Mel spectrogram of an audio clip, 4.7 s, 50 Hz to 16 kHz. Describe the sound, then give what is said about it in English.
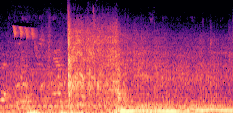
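A car engine cranks and catches, then settles into a steady hum that carries through to the end, as a small caravan of cars with about 20 people sets off from rural Redding, California, on a mild June day in 2018. Faint background voices and a brief high chirp sit underneath. “It's a small caravan's worth of cars with about 20 people.”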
